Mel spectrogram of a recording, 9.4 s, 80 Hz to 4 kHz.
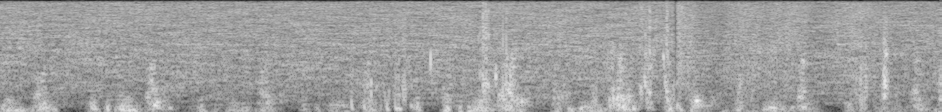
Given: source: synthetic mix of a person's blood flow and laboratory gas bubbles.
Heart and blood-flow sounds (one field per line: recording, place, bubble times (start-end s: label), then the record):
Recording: Doppler ultrasound of blood flow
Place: precordium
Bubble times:
3.50-3.59 s: bubbles
3.63-4.18 s: bubbles
4.29-4.37 s: bubbles
4.79-5.22 s: bubbles
6.08-6.21 s: bubbles
6.31-6.87 s: bubbles
From the record:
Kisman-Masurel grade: 232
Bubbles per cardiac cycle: several, 3 to 8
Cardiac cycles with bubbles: 50 to 99%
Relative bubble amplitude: moderate (0.250 to 0.450)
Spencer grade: 3 (all of the cardiac periods contain showers or single bubble signals, but not dominating or overriding the cardiac motion signals)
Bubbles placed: only in the low amplitude regions of the cardiac cycle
